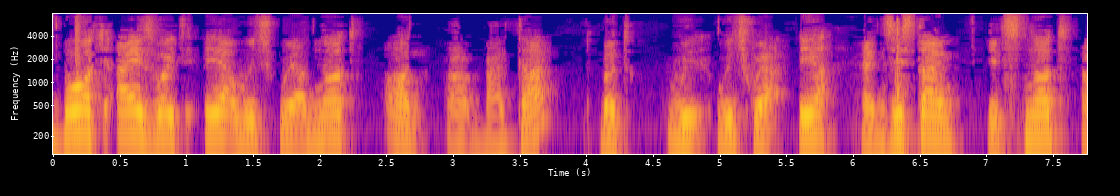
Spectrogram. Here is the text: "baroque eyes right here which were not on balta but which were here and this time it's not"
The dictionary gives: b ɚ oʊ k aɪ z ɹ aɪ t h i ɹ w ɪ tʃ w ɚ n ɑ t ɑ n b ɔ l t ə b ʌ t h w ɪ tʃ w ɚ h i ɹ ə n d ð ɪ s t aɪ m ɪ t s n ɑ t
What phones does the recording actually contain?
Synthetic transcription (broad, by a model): b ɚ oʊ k aɪ z w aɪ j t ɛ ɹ w ɪ tʃ w ɚ n ɑ t ɑ n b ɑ l t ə b ʌ t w w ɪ tʃ w ɚ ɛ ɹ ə n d ð ɪ s t aɪ m ɪ t s n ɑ t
